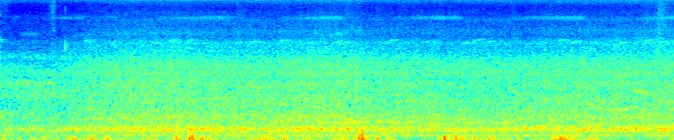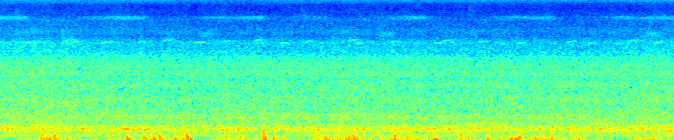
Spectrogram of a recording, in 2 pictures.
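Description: Steady rumbling background noise with irregular low thumps, swelling over the first two seconds and then holding.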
